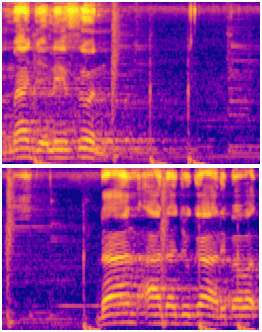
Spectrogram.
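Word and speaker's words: مَجْلِسٌ: Dan ada juga majlisun, itu jim, jimnya mati, majlisun.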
